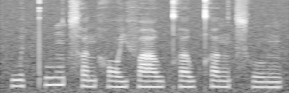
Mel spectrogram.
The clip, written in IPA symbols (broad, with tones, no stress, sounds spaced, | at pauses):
w ɪ˧ k̚ pʰ uː˥ ŋ t͡sʰ ɐ˨˧ n h ɔː˨ j f aː˨ w kʰ ɐ˨˥ w kʰ ɐ˨˧ ŋ t͡sʰ ʊ˧ ŋ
